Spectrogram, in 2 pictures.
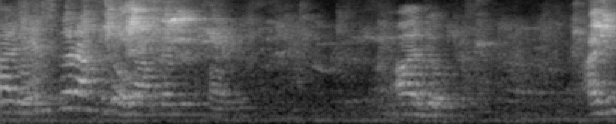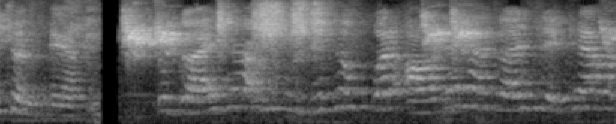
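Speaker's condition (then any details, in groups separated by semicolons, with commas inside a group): No condition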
